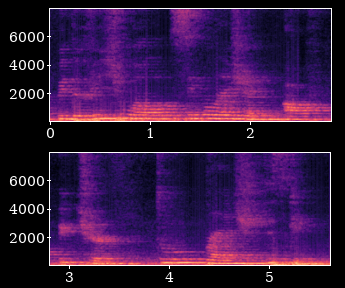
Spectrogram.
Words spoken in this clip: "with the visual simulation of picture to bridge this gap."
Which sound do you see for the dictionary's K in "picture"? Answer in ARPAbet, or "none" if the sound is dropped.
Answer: K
